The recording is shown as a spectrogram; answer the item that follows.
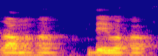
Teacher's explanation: ह की आवाज आती है विसर्गों में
